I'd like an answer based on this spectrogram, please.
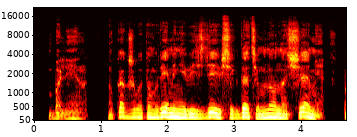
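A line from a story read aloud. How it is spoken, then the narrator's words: Grumble after stumbling. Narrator (Russian): пробурчал он, споткнувшись о большой булыжник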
